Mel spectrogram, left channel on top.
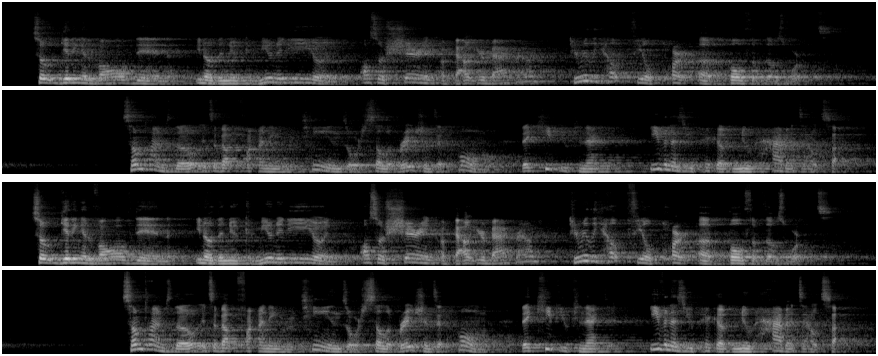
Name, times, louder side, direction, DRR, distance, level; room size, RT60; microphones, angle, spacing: voice 1, 0.3-5.4 5.7-8.3 10.0-13.6 13.9-14.9 15.2-17.1, right 3 dB, 30° right, 9 dB, 0.4 m, -30 dB
12.5 x 6.5 x 3.5 m, 2.2 s
head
